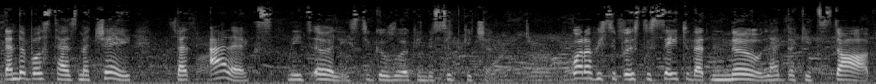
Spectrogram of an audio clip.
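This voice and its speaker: An actress playing an aggrieved, gossipy call-centre worker in an audio drama, complaining chattily. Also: female voice, mid-range voice, moderate pace, close to an everyday voice. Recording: busy crowd chatter behind.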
